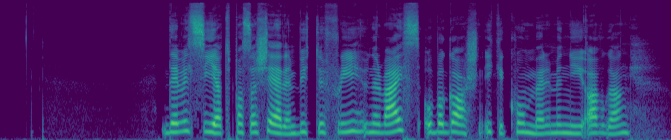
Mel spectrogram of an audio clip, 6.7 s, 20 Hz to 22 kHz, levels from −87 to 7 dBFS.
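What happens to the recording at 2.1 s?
Nothing goes wrong at 2.1 s: the audio runs straight through that moment without any dropout, click, distortion or other audible fault.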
